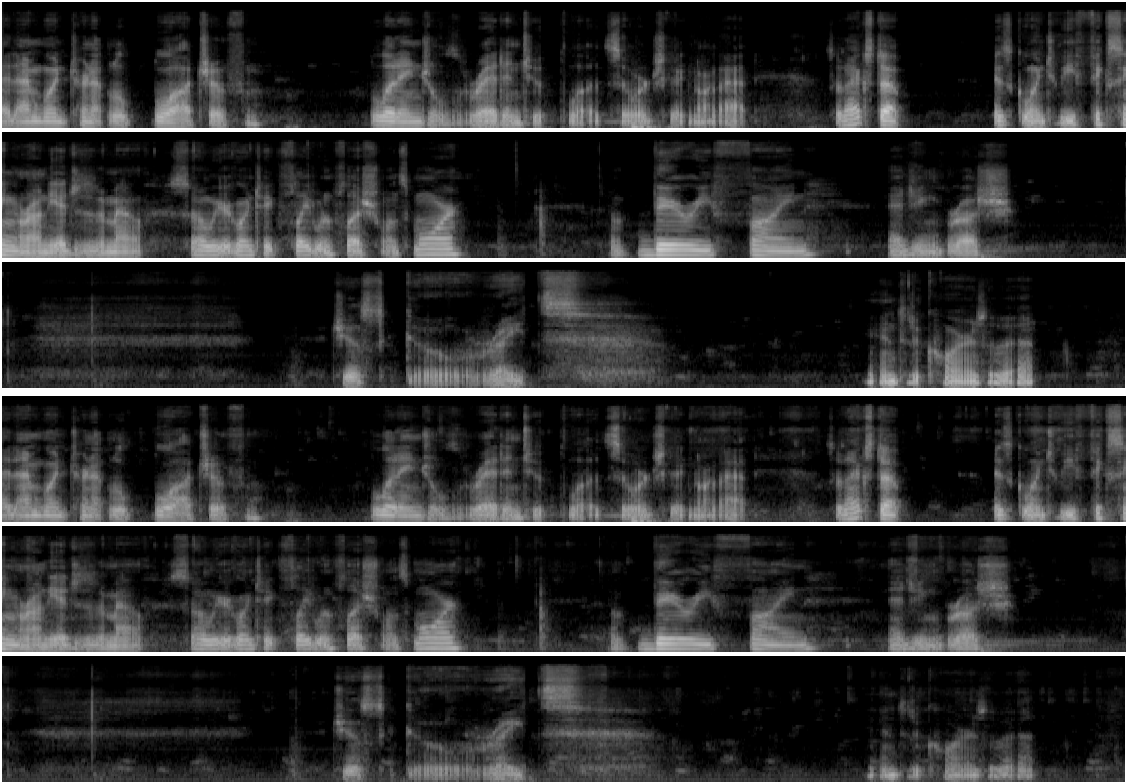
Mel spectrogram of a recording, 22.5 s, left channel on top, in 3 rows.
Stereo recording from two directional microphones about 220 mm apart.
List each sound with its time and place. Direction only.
0.0 s speech: 25° left (ahead or behind); by 10.5 s 50° left (ahead or behind)
11.5 s speech: 50° left (ahead or behind)
13.4 s speech: 30° left (ahead or behind)
17.2 s speech: 40° left (ahead or behind)
21.0 s speech: 50° left (ahead or behind)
